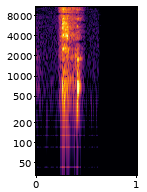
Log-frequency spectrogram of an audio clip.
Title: 咳が止まらない 25 cough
